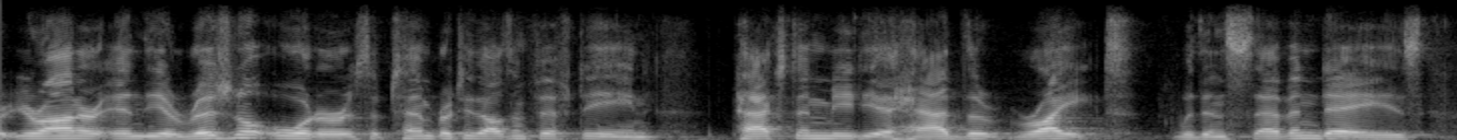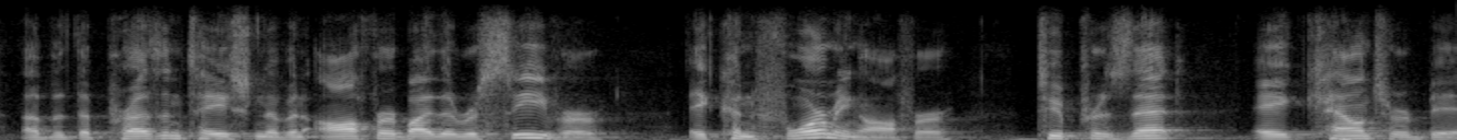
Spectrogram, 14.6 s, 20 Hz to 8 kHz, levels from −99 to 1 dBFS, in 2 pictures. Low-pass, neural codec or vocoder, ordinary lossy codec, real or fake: 7.2 kHz; none; Opus, 24 kbps; real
